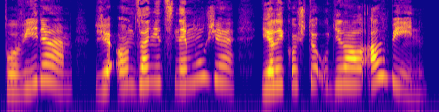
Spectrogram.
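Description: A woman's voice: sits high, expressive, pushed and bright, no room sound, clean studio sound, pitched above the performer's own voice. A woman voicing an earnest young schoolboy who eagerly protests, in a storybook reading.

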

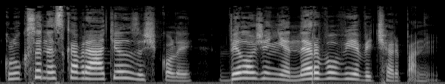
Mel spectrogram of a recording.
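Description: A woman's voice: sits high, expressive, sharp tone, smooth, no room sound, voice pushed up. A woman voicing a worried mother who fusses anxiously over her son, in a storybook reading. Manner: anxious, fussing.

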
